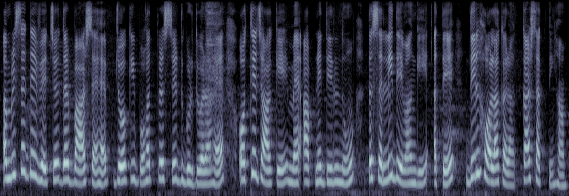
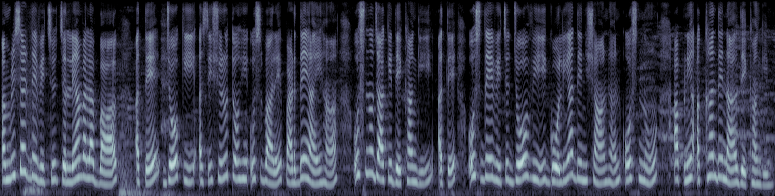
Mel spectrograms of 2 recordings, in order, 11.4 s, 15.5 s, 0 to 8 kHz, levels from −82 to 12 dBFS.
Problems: background sounds at intervals, continuous background conversations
